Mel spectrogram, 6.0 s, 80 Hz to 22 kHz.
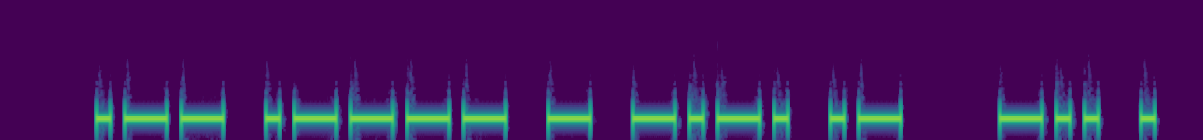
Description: Morse code, heard as a keyed tone, about 17 wpm, 700 Hz. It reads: W1TCA DE
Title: USA Callsign DE Callsign 17wpm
